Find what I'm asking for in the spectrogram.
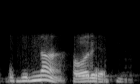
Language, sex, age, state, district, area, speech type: Bengali, male, 18-30, West Bengal, Nadia, rural, conversation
